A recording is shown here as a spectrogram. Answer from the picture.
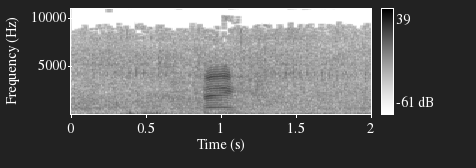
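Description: Hailstorm outside a canvas tent: a steady rushing noise with a low rumble, from the storm beating on the tent and wind.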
